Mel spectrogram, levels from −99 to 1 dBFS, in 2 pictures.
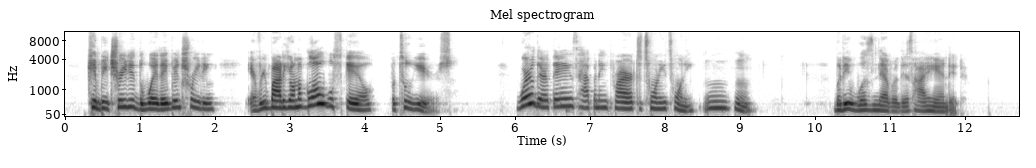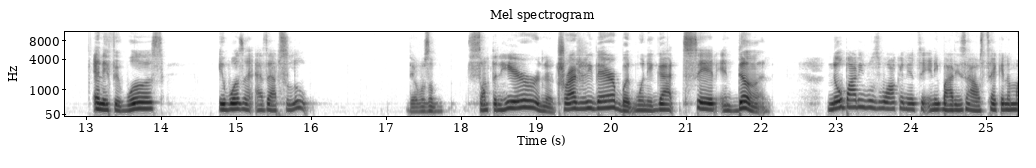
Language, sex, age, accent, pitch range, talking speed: English, female, 30-49, American, 170-210 Hz, 145 wpm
